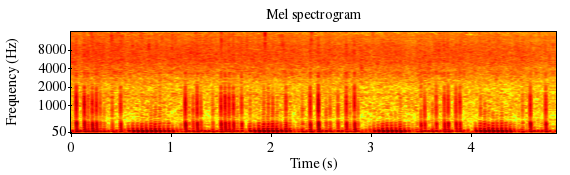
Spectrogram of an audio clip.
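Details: Happy, relaxed house cats, a ginger tabby and a calico sleeping through rain, produce a soft low rumbling purr in short rhythmic cycles about every half second, with faint rain sounds behind.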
